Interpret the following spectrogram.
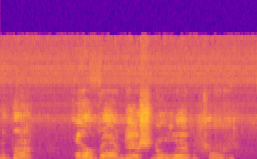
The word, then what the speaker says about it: Argonne: the name of that argonne national laboratory argon a our G a hard g 00 n n N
